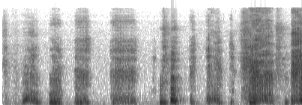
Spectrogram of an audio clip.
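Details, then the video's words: Male Pomeranian playing rough with another Pomeranian indoors: a run of short, gruff growling barks in separate bursts about half a second apart, louder and harsher near the end, with a person speaking softly. "Pomeranian all Bark and No Bite"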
